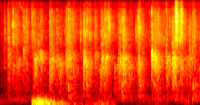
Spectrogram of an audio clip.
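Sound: round of applause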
